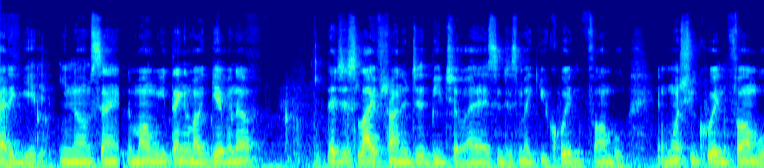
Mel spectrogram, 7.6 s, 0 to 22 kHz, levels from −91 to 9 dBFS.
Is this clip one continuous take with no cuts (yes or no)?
no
